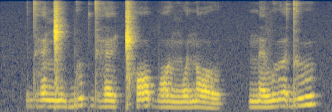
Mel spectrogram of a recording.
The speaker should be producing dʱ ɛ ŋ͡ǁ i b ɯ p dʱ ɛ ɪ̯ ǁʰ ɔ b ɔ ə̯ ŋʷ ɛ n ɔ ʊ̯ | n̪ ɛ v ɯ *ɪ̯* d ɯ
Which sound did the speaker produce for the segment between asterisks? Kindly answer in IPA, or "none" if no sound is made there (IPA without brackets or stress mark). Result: ə̯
